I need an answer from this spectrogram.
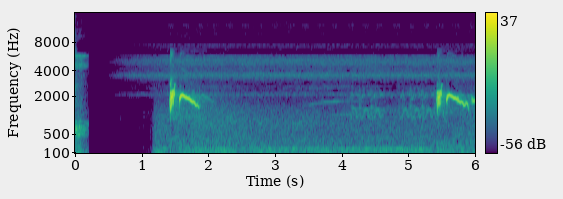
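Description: A bird calling twice, about four seconds apart: each call is a sharp note dropping into a short downward-slurring whistle. A faint, steady high background drone runs beneath.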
